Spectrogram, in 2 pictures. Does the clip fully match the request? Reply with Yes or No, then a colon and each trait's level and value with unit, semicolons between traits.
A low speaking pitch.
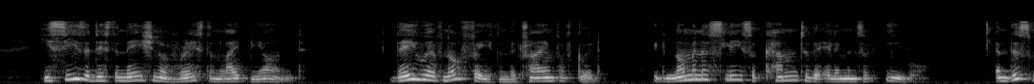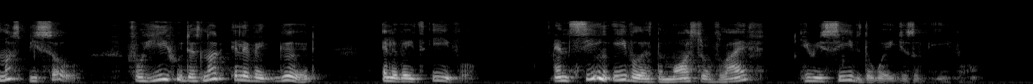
No: medium, 175 Hz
